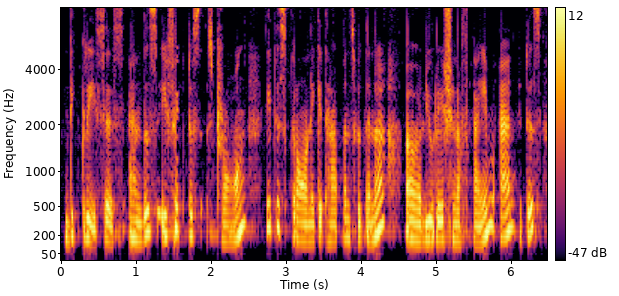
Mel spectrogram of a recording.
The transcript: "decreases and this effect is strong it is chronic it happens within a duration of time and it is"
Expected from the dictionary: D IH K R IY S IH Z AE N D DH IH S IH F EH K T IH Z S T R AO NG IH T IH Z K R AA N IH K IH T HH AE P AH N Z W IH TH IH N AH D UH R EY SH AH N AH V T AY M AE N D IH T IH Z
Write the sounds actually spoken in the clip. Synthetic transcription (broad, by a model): D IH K R IY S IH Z AE N D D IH S IH F EH K T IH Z S T R AO NG IH T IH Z K R AA N IH K IH T HH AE P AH N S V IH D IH N AH D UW R EY SH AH N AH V T AY M AE N D IH T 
